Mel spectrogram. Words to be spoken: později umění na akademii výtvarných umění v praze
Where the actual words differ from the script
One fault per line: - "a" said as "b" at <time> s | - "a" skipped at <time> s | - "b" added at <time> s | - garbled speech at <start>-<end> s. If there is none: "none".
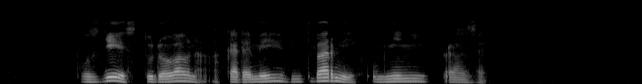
- "umění" said as "studoval" at 1.3 s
